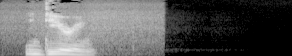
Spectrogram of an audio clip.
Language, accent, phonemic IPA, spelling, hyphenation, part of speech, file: English, General American, /ɪnˈdɪɹɪŋ/, endearing, en‧dear‧ing, adjective / noun / verb, En-us-endearing.flac
- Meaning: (adjective) Inspiring affection or love, often in a childlike way; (noun) Synonym of endearment; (verb) present participle and gerund of endear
